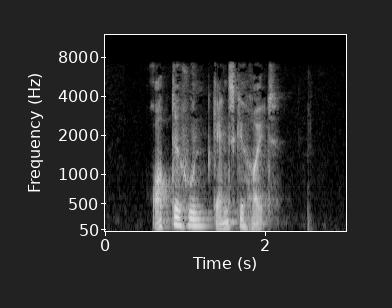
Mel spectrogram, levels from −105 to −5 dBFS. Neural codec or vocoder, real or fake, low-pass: none; real; 7.2 kHz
